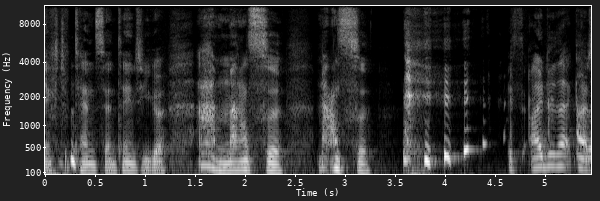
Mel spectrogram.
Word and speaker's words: mince: goes wrong, they say mince. Mince. And it's spelt mince, like M-I-N-C-E. Like mince meat?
